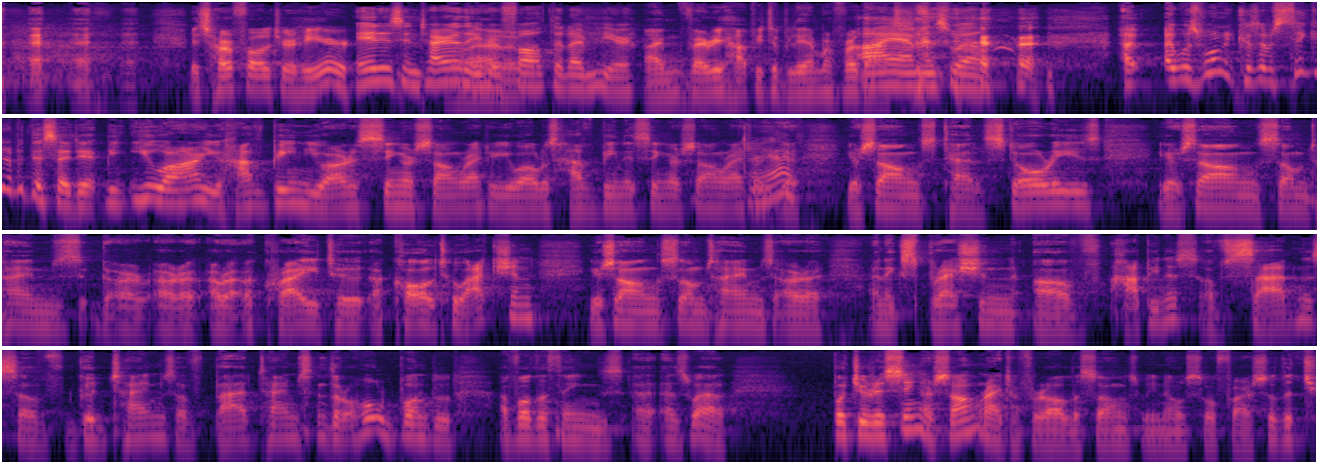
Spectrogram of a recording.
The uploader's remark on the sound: TradFest 2024 - Arena Special Night Two. Live from Dublin Castle.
